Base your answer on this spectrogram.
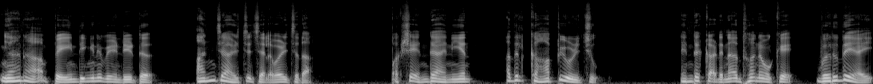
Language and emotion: Malayalam, sad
